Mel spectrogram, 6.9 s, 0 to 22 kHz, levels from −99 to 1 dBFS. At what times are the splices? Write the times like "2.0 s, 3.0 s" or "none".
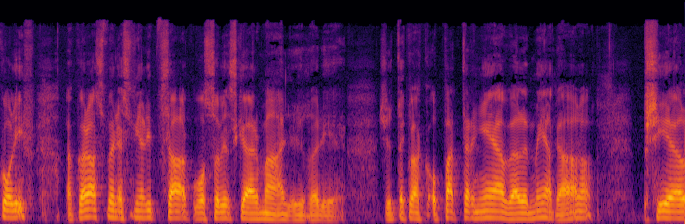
4.1 s, 5.5 s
